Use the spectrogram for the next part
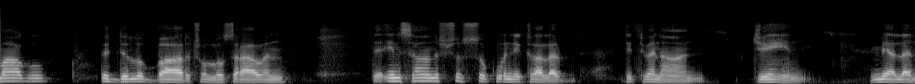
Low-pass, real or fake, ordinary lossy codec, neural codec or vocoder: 7.2 kHz; fake; none; codec, 16 kHz, 0.8 kbps, ZipCodec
